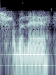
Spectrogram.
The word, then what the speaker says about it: Charbonnet: He is, and good pronunciation, by the way, is Charbonnet.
